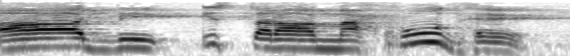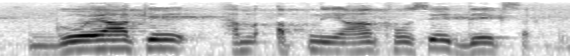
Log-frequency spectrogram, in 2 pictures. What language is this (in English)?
Urdu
